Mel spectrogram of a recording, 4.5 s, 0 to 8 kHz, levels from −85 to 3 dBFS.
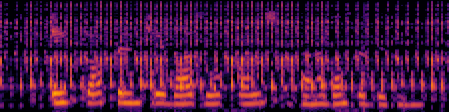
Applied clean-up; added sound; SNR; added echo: classical method spectral subtraction.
